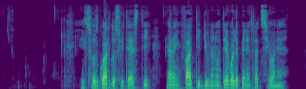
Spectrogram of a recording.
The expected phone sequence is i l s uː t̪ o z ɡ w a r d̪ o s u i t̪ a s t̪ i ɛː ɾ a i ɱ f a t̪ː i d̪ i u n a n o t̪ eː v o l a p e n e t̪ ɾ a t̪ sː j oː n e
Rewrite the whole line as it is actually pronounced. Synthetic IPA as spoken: i l s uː o z ɡ w a r d̪ o s u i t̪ ɛ s t̪ i ɛː ɾ a i ɱ f a t̪ː i d̪ i u n a n o t̪ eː v o l e p e n e t̪ ɾ a t̪ sː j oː n e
